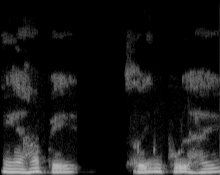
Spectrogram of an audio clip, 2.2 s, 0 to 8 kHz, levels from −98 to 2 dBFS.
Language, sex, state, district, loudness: Hindi, male, Chhattisgarh, Balrampur, -30 LUFS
